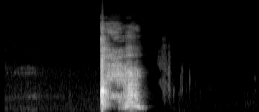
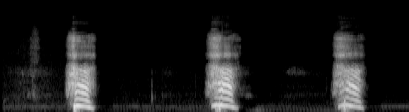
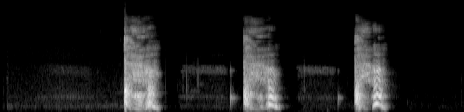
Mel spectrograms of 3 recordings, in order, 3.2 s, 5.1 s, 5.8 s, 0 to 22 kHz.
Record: {"cough_length": "3.2 s", "cough_amplitude": 32768, "cough_signal_mean_std_ratio": 0.23, "exhalation_length": "5.1 s", "exhalation_amplitude": 28405, "exhalation_signal_mean_std_ratio": 0.33, "three_cough_length": "5.8 s", "three_cough_amplitude": 32768, "three_cough_signal_mean_std_ratio": 0.31, "survey_phase": "beta (2021-08-13 to 2022-03-07)", "age": "18-44", "gender": "Female", "wearing_mask": "No", "symptom_runny_or_blocked_nose": true, "symptom_sore_throat": true, "symptom_headache": true, "symptom_onset": "3 days", "smoker_status": "Never smoked", "respiratory_condition_asthma": true, "respiratory_condition_other": false, "recruitment_source": "Test and Trace", "submission_delay": "1 day", "covid_test_result": "Positive", "covid_test_method": "RT-qPCR", "covid_ct_value": 14.9, "covid_ct_gene": "ORF1ab gene", "covid_ct_mean": 15.2, "covid_viral_load": "10000000 copies/ml", "covid_viral_load_category": "High viral load (>1M copies/ml)"}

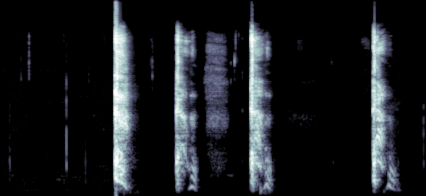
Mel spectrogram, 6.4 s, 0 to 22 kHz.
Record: {"three_cough_length": "6.4 s", "three_cough_amplitude": 32768, "three_cough_signal_mean_std_ratio": 0.22, "survey_phase": "beta (2021-08-13 to 2022-03-07)", "age": "45-64", "gender": "Female", "wearing_mask": "Yes", "symptom_shortness_of_breath": true, "symptom_headache": true, "symptom_onset": "9 days", "smoker_status": "Ex-smoker", "respiratory_condition_asthma": true, "respiratory_condition_other": false, "recruitment_source": "REACT", "submission_delay": "2 days", "covid_test_result": "Negative", "covid_test_method": "RT-qPCR", "influenza_a_test_result": "Unknown/Void", "influenza_b_test_result": "Unknown/Void"}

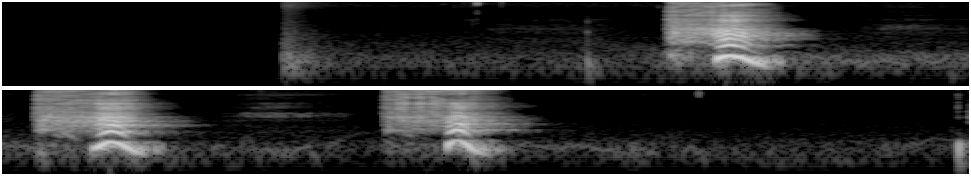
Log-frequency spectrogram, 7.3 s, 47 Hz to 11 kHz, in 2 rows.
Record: {"exhalation_length": "7.3 s", "exhalation_amplitude": 29948, "exhalation_signal_mean_std_ratio": 0.28, "survey_phase": "beta (2021-08-13 to 2022-03-07)", "age": "18-44", "gender": "Female", "wearing_mask": "No", "symptom_none": true, "symptom_onset": "7 days", "smoker_status": "Never smoked", "respiratory_condition_asthma": false, "respiratory_condition_other": false, "recruitment_source": "Test and Trace", "submission_delay": "2 days", "covid_test_result": "Positive", "covid_test_method": "RT-qPCR", "covid_ct_value": 28.1, "covid_ct_gene": "ORF1ab gene", "covid_ct_mean": 29.3, "covid_viral_load": "240 copies/ml", "covid_viral_load_category": "Minimal viral load (< 10K copies/ml)"}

